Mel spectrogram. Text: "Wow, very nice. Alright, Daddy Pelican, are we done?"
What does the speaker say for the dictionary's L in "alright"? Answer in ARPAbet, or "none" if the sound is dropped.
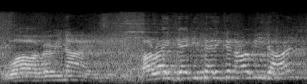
L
